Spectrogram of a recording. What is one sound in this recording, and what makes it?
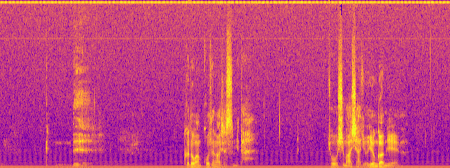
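An older man speaks in a gruff, low voice, close by.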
